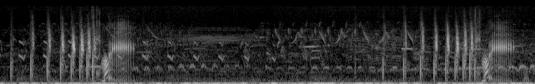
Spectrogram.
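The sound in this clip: Ruddy duck calling: two runs of dry ticking notes that quicken into a short croaking burp, with faint chirps from other birds between them.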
